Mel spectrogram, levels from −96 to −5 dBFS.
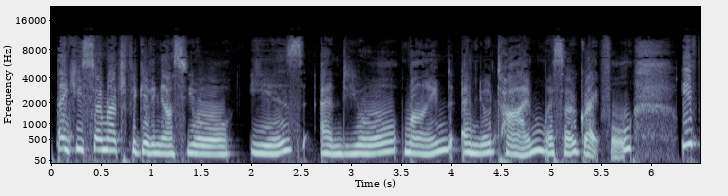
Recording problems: distortion; heavy; 7 dB below the speech
garbled, watery; slightly; nothing above 9.5 kHz

